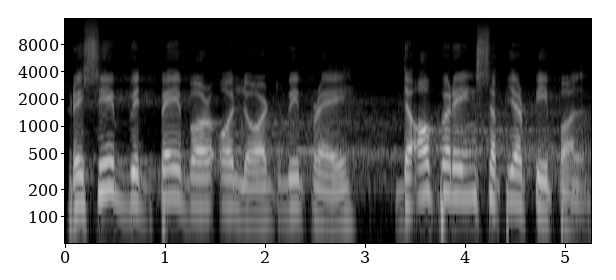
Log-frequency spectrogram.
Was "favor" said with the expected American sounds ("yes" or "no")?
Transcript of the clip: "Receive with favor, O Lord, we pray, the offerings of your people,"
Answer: no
